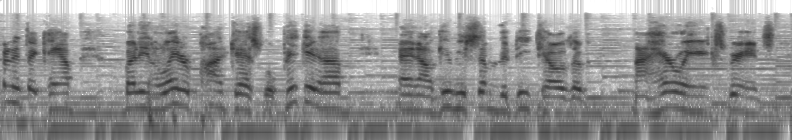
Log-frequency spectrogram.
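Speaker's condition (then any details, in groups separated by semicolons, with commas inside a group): Cerebral palsy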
